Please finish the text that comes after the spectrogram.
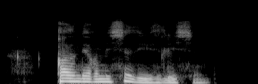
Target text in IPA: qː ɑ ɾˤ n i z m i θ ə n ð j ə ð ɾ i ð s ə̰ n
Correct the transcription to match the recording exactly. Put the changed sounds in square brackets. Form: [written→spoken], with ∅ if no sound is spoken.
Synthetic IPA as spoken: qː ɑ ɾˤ n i [z→ʁ] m i [θ→s] ə n ð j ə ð [ɾ→l] i [ð→∅] s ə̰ n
